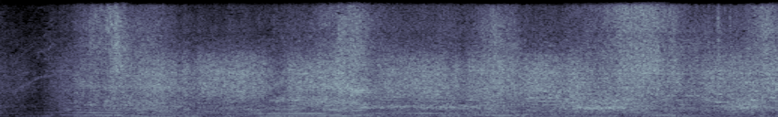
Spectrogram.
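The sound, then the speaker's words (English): Tires screech as cars skid hard to a stop while a motorbike passes them, long squealing tones over a loud, steady roar of engines and road noise, sustained for several seconds with no talking. “The cars skid to a halt as the bike passes them.”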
